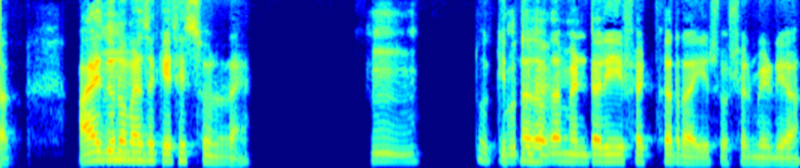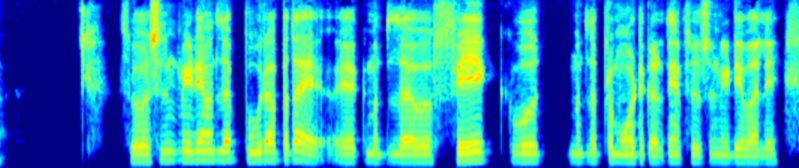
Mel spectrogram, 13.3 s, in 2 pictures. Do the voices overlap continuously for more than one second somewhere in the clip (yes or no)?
no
